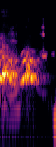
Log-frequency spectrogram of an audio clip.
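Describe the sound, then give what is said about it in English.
A single short dog bark, fairly loud, with a brief yelping edge as it trails off. “Sorry about the dog.”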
